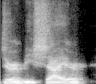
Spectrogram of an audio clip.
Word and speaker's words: Derbyshire: uh out in in you know the english it's spelt derby shire but it's pronounced derbyshire okay and so yeah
